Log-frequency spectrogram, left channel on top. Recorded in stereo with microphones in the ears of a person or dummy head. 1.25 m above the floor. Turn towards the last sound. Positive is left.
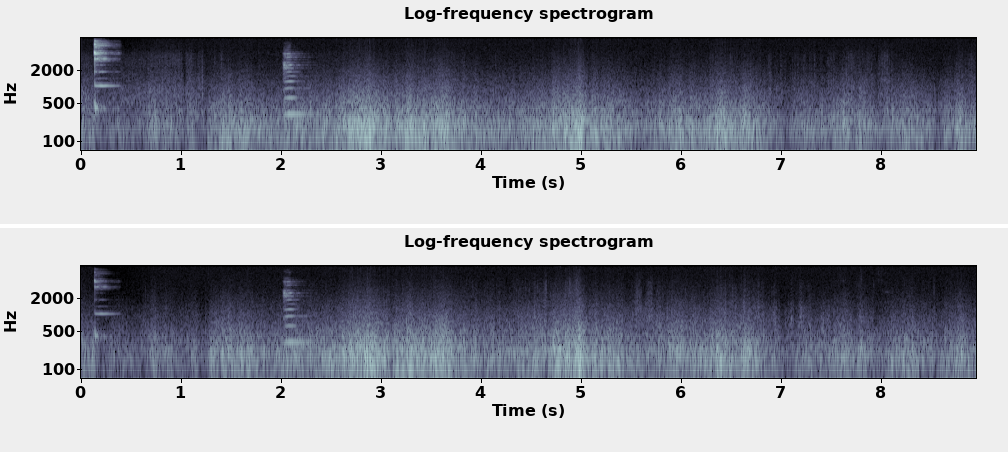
turn(degrees=15)  # may be behind; listen again after turning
